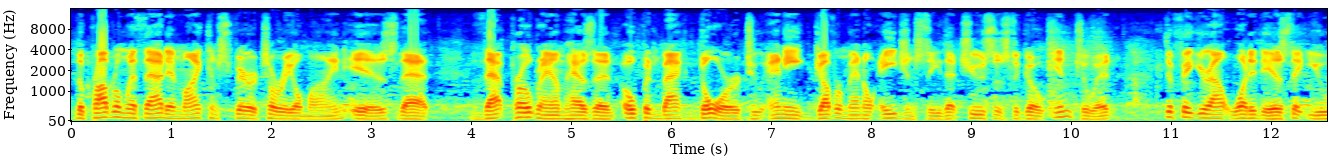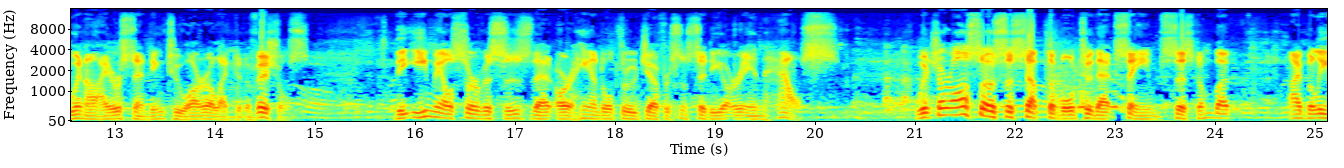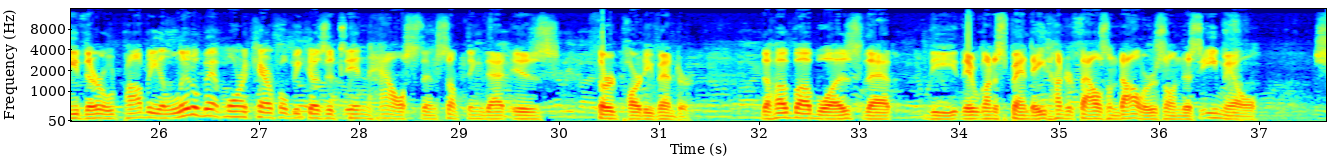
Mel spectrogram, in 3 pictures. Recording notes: live at Scramblers Diner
